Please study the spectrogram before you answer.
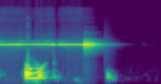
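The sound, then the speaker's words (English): A building's fire alarm sounds a steady, piercing high-pitched tone that holds for about a second before cutting off, with a man's brief muffled speech underneath. “Sounds like my fire alarm's going off.”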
